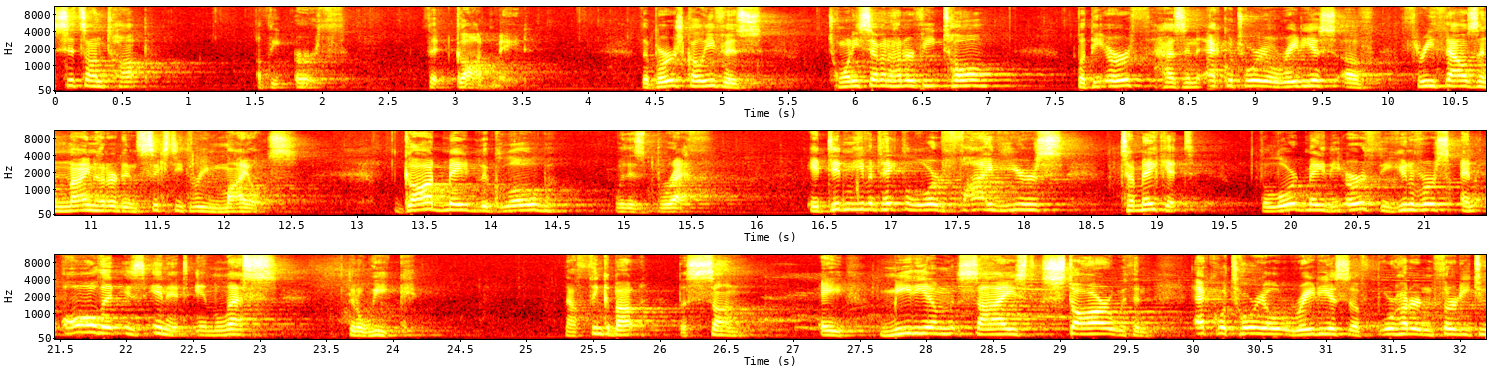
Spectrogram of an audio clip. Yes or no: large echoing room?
yes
